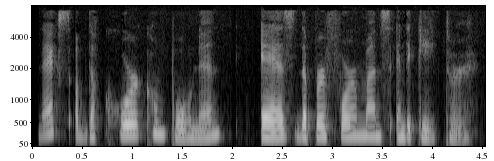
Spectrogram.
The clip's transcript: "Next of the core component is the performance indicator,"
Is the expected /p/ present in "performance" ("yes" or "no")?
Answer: yes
